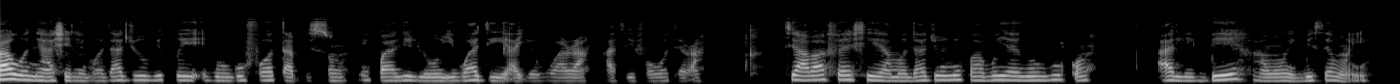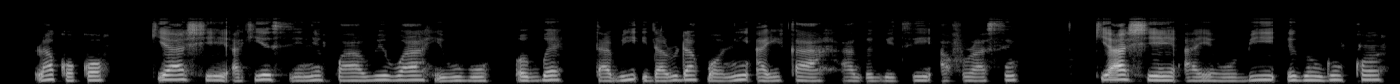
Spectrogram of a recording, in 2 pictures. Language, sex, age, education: Yoruba, female, 30-45, primary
